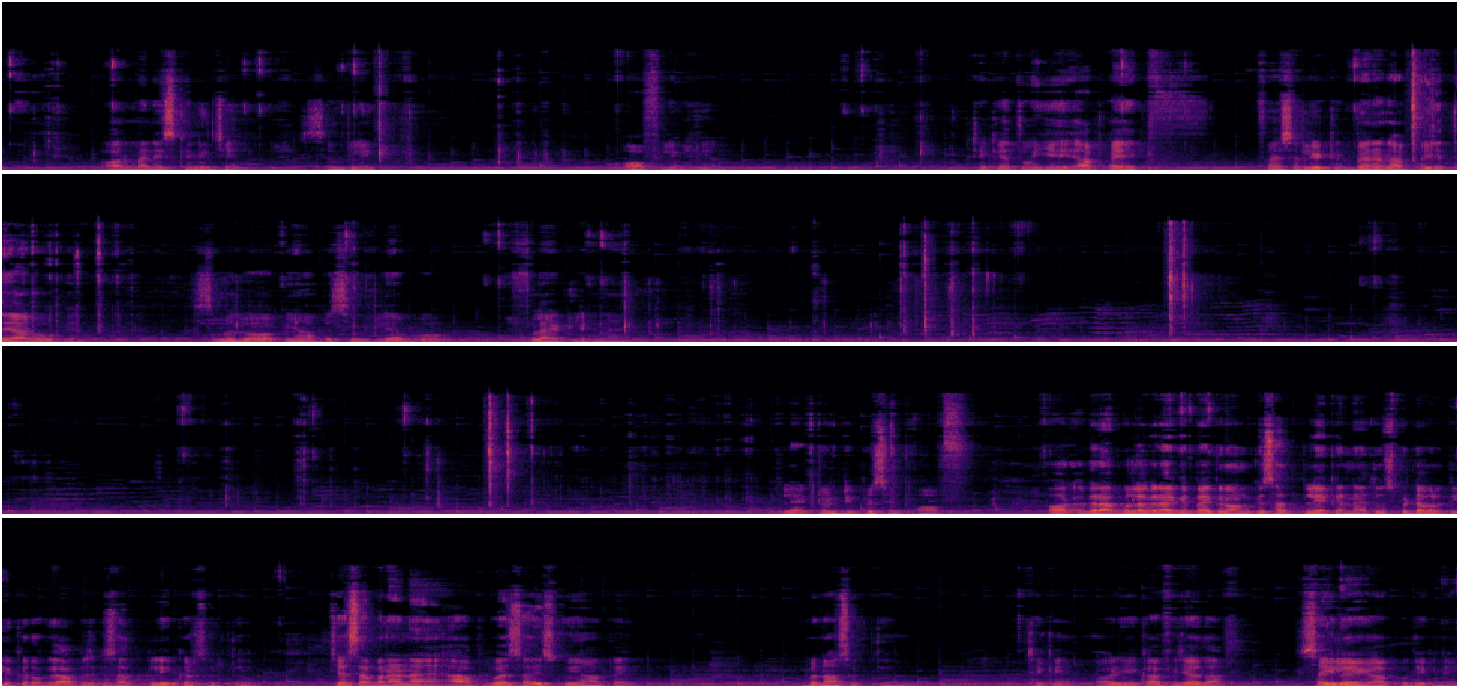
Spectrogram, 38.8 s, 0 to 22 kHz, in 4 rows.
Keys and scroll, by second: 2.8 ctrl+a, 6.4 ctrl+t, 14.1 ctrl+a, 21.2 ctrl+t.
